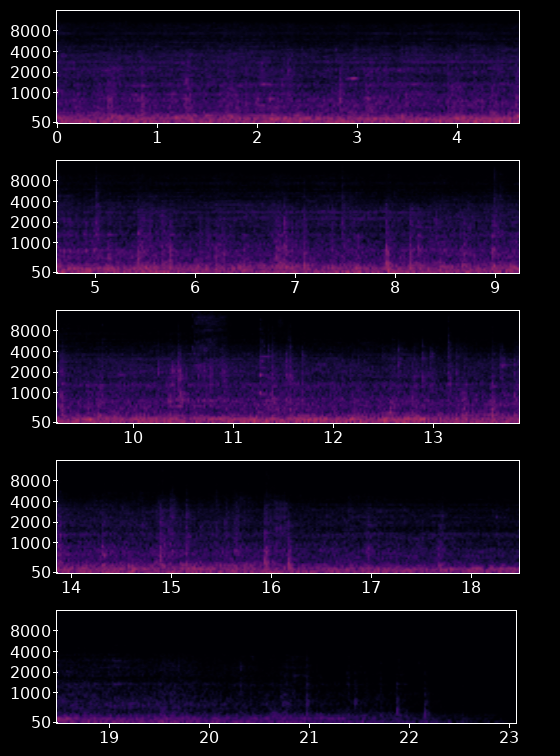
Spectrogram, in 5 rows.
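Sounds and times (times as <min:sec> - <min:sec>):
steam train chugging at Grosmont in North Yorkshire: 0:00.0 - 0:17.8.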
